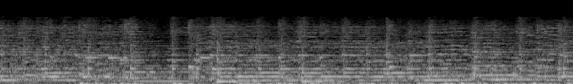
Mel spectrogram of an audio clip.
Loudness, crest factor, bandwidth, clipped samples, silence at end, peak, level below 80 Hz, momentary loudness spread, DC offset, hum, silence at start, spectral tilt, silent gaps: -25 LUFS; 14 dB; 10 kHz; under 0.1%; 0 s; -10 dBFS; -36 dBFS; 3 LU; under 0.1%; none; 0 s; -5 dB/octave; none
